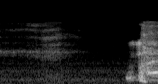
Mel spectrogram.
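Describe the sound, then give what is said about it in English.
A person breathes in with a faint, wheezy rasp, then lets out one loud, abrupt cough near the end. “So I will cough for a second, and then I will bring up this message.”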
